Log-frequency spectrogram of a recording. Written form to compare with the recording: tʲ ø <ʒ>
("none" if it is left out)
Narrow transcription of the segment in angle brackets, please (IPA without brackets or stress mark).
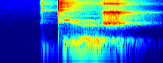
ʒ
